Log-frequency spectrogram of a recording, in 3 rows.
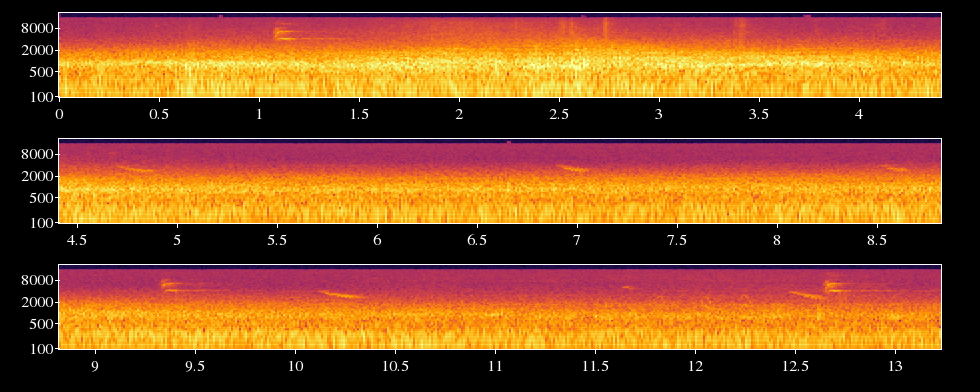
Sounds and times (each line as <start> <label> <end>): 0.0 a few cars 13.2
11.2 birds 13.2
